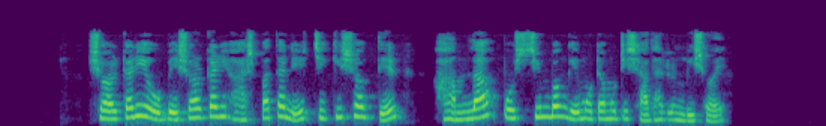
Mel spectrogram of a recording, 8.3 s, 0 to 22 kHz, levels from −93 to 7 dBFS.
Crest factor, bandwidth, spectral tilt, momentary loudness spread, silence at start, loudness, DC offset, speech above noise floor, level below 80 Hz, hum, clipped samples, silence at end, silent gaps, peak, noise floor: 16 dB; 8.4 kHz; -3.5 dB/octave; 7 LU; 0.9 s; -17 LUFS; under 0.1%; over 74 dB; -62 dBFS; none; under 0.1%; 1.05 s; none; -2 dBFS; under -90 dBFS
